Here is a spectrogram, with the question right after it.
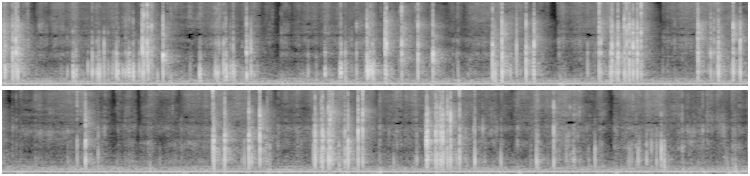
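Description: A pastel tie-dye silicone pop-it sheet with hollow bubbles is held in both hands while long red nails and fingertips grip, squeeze and scratch quickly over its surface. Fast, bright crinkly scratches and squishy rubbery bursts come in uneven clusters over a steady low hum.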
